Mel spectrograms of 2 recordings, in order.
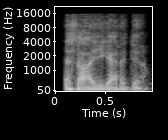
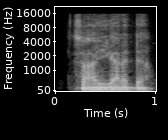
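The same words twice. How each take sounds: The two takes are said the same way.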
